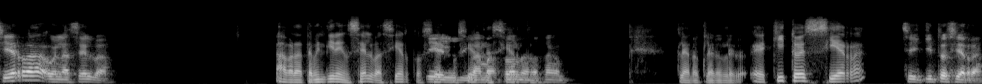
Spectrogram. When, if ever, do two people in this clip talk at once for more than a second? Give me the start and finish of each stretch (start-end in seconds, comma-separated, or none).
4.2-5.5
